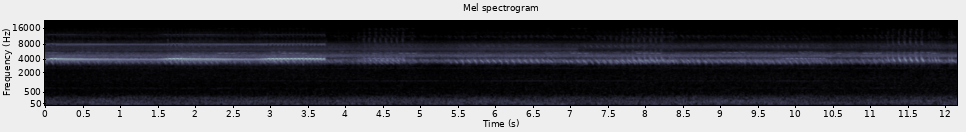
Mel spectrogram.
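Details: Autumn bell cricket song recorded in Sanuki, Chiba, Japan: a loud, clear bell-like ringing dominates the first four seconds, then a chorus of softer high trilling insects continues with pulsing swells, a brief louder burst near the end.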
